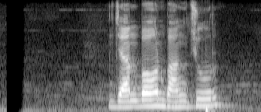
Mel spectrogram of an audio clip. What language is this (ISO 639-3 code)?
ben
